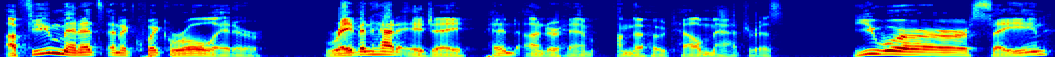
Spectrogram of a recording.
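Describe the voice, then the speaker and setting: A man's voice: deep voice, sing-song, moderate pace, a bit bright. A man hosting a podcast and reading scripted erotic fan fiction as narrator. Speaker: podcast host and story reader.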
